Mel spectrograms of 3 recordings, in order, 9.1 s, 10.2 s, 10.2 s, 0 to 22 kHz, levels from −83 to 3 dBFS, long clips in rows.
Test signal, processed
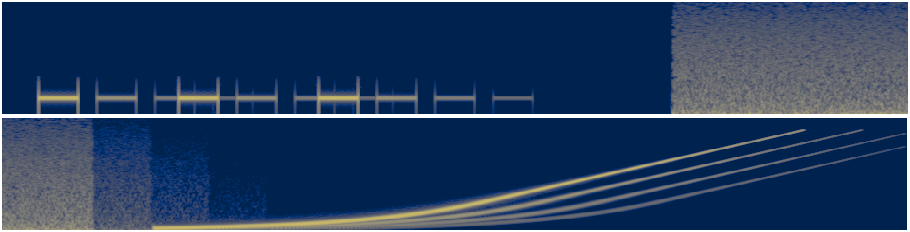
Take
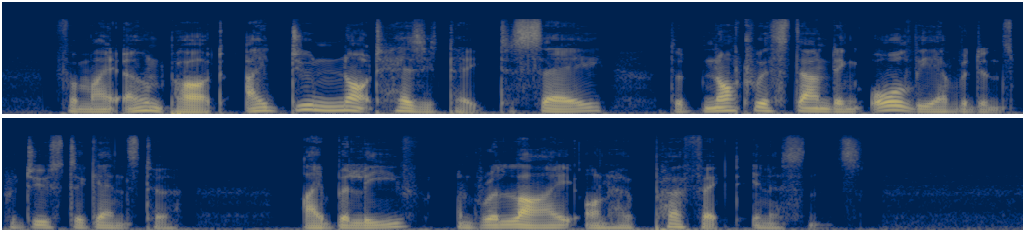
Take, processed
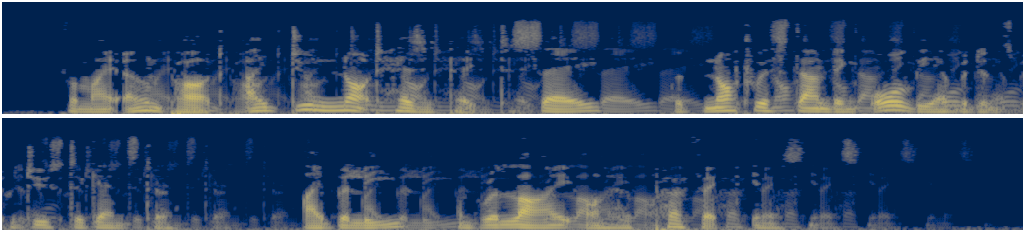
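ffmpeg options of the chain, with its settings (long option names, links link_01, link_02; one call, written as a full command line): ffmpeg -i in.wav -filter_complex "[0:a]acrossover=split=4700[link_01][link_02];[link_02]acompressor=threshold=-34dB:ratio=4:attack=1:release=60[link_03];[link_01][link_03]amix=inputs=2:normalize=0,afftfilt=real='re*gte(hypot(re,im),0.00794)':imag='im*gte(hypot(re,im),0.00794)':win_size=1024:overlap=0.75,aecho=1:1:291|582|873:0.158|0.0571|0.0205,volume=5.5dB" out.wav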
